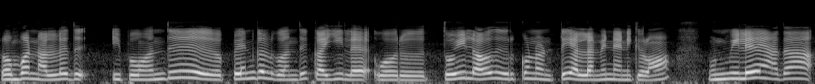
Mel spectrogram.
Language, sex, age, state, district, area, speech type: Tamil, female, 45-60, Tamil Nadu, Tiruvannamalai, rural, spontaneous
